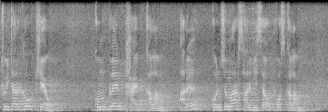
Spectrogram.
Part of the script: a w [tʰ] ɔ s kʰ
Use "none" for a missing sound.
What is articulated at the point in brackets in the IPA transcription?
pʰ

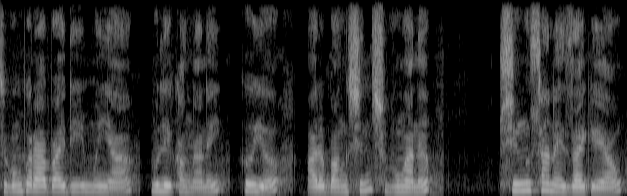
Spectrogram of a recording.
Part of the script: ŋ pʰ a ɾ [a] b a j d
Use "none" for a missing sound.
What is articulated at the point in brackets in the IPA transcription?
a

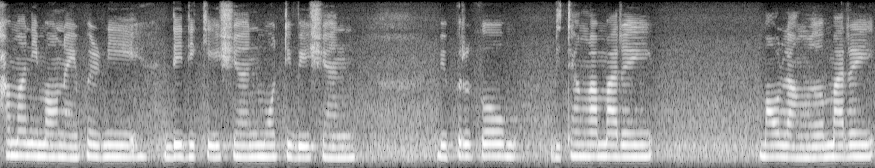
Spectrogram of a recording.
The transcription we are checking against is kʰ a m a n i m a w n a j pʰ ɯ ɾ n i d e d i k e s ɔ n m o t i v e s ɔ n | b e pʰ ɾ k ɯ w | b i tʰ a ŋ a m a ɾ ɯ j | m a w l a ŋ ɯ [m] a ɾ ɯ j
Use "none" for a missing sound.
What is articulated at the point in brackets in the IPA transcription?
m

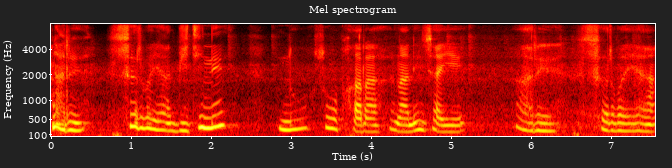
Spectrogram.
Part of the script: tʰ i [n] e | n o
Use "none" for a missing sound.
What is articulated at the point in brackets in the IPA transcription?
n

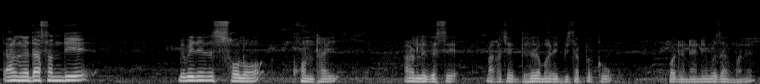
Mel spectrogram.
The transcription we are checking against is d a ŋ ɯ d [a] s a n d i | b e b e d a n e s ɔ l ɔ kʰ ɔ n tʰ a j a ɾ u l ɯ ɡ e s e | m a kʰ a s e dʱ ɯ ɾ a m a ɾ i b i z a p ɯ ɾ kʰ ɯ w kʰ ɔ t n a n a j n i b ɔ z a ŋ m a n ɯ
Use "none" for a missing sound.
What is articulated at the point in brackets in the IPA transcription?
a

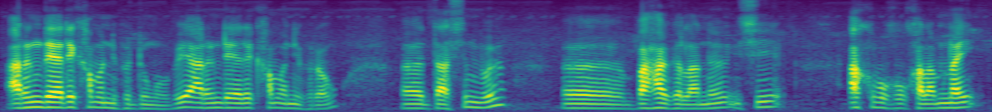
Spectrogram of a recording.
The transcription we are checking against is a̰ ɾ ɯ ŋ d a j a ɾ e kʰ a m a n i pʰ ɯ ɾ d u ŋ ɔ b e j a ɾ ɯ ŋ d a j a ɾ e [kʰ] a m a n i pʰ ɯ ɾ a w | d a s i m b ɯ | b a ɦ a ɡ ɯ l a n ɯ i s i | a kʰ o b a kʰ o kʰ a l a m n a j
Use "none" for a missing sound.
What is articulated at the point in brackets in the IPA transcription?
kʰ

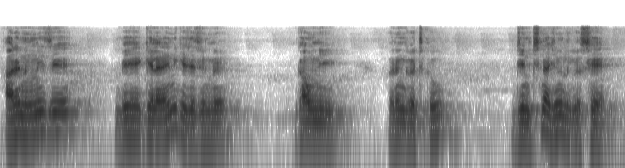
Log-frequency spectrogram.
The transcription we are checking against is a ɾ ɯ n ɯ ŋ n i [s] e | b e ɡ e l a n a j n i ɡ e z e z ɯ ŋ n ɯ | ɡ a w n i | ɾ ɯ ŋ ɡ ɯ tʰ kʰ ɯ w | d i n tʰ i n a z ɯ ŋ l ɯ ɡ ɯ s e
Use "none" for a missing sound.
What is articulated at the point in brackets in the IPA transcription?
z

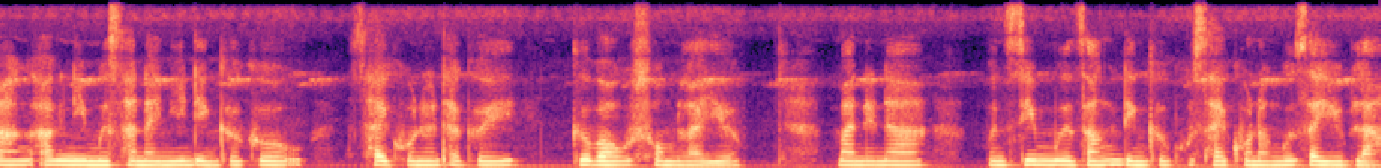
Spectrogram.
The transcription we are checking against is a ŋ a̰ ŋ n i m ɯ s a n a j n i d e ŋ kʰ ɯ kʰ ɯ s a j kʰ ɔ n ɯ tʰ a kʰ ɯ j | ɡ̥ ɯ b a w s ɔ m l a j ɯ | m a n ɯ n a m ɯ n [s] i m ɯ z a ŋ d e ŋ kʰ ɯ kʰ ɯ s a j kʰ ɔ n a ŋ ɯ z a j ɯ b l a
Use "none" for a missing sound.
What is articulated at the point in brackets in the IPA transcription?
s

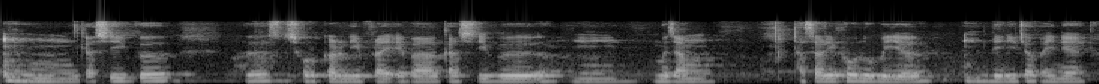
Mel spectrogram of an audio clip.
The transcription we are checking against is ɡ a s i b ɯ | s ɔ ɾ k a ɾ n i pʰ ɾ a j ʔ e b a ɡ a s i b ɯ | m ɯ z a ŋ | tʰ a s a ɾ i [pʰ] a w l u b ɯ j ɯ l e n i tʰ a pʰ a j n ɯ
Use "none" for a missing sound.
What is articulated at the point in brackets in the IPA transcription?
kʰ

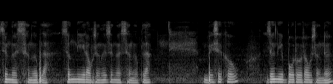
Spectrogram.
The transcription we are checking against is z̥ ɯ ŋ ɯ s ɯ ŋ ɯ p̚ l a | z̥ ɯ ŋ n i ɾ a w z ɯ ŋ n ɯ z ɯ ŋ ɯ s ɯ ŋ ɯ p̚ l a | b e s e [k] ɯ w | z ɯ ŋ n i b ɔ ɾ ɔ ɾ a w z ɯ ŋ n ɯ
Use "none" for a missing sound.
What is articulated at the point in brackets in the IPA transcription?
kʰ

